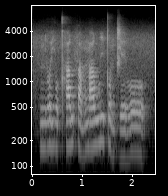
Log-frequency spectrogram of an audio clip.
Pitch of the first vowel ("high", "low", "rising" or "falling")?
rising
